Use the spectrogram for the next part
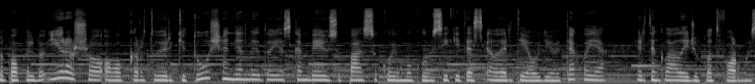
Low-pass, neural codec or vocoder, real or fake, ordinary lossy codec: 14.4 kHz; none; real; Opus, 64 kbps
